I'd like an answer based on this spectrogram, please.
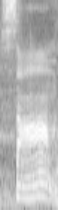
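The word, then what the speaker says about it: psalm: गाता है तो सिंग, नोट सिंग ए शाम, सिंग ए शाम। एक बार कह दिए कि एकरा में पी और एल साइलेंट है लेकिन ए से एम चालू है, यानी बोल सकते हैं।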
